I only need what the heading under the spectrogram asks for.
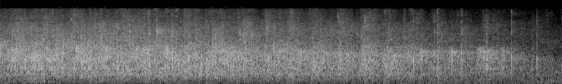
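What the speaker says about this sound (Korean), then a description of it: "힘찬 박수로 환영해 주시기 바랍니다." Loud, sustained audience applause at the launch ceremony of a Korean political party's preparatory committee, dense clapping filling the hall for several seconds and tapering slightly toward the end, with no speech over it.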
